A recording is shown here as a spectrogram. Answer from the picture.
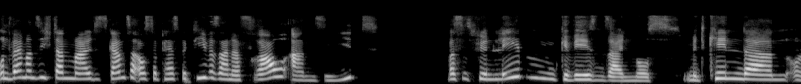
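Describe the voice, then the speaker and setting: A woman's high voice with lively intonation, dry and close with no echo. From Switzerland. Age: 20s. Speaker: poetry slammer and cabaret artist. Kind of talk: interview. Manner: casual.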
